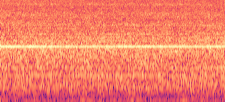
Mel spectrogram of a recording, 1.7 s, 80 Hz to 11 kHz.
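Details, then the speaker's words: Tronxy X5S 3D printer, powered on but not printing or heating, stock 40 mm hot-end cooling fan: steady thin high-pitched whine over constant airy rush; noisy fan, to be replaced with a Noctua NF-A4x10 FLX. "basically it is as noisy as hell I know it's wanting to blast a lot of cooling air across the head so that it doesn't let the heat from the hot end get up to the top of the extruding area and"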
